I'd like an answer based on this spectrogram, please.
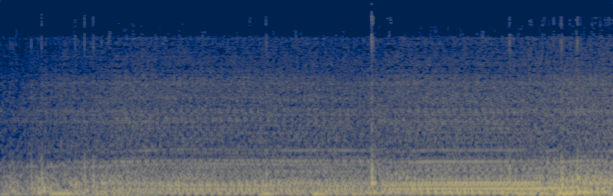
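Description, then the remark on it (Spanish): A car engine revs hard at full throttle under heavy load while towing a van stuck in ice with a tow strap, a loud, sustained low growl that climbs slightly in pitch, with no talking. “Ahí está a tope el motor y nada, pues le sacamos.”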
